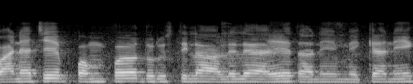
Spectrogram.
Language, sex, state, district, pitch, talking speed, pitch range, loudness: Marathi, male, Maharashtra, Gondia, 130 Hz, 115 wpm, 125-135 Hz, -15 LUFS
